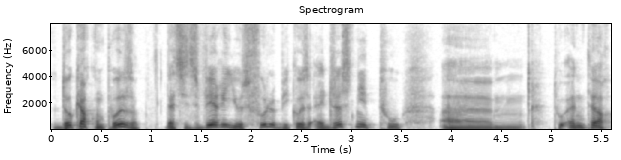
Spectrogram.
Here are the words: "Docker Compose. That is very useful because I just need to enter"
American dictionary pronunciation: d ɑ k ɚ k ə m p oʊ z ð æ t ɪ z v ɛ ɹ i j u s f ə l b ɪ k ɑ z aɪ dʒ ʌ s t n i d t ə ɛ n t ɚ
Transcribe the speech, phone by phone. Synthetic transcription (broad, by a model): d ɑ k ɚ k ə p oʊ z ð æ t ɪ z v ɛ ɹ i j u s f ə l b ɪ k ɑ z aɪ dʒ ʌ s t n i d t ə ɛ n t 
